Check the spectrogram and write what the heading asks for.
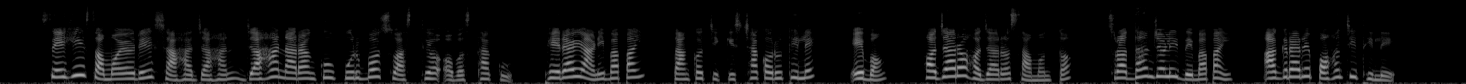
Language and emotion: Odia, neutral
